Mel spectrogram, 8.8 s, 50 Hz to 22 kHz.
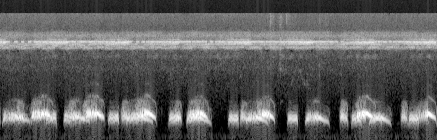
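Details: Spotted dove singing energetically on 9 June 2020: a rapid, nearly continuous series of rolling coos and short clipped notes, phrases tumbling one after another for nearly nine seconds, over a constant high faint hiss.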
